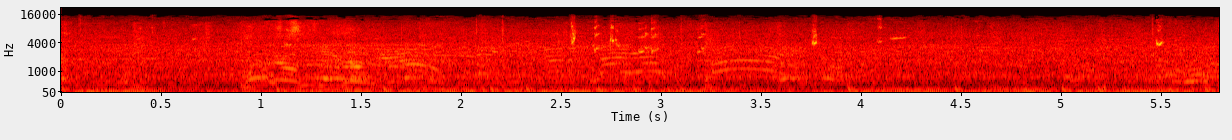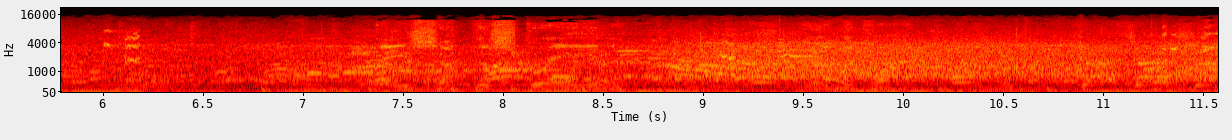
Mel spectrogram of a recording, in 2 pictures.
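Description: A large crowd murmurs and cheers in an echoing arena, growing louder toward the end.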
